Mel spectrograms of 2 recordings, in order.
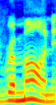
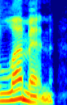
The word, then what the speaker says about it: lemon: This word is often pronounced as ramon in Japanese. The correct pronunciation, though, is lemon, with an L sound at the start, not an R.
